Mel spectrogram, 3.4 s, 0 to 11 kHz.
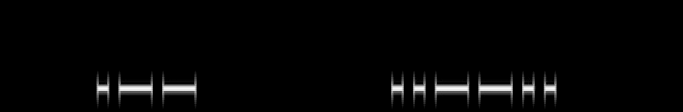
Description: Morse code, heard as a keyed tone, about 22 wpm, spaced as for 8 wpm, 700 Hz. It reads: W?
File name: Top 20 QSO Elements - 6x Character Spacing - 22wpm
